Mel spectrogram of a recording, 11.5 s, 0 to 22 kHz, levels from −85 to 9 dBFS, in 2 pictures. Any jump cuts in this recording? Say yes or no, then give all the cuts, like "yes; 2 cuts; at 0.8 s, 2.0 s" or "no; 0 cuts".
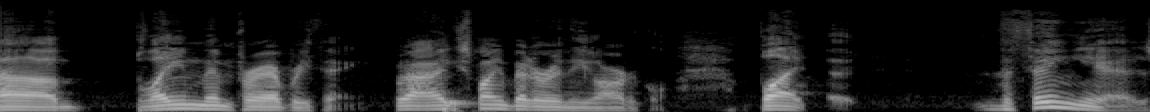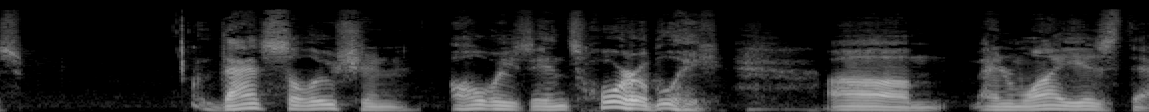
yes; 1 cut; at 2.0 s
